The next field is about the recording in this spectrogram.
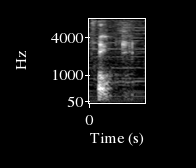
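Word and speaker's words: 時: Yep, so that is, so in this case it's pronounced Toki, and it means time. Toki.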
